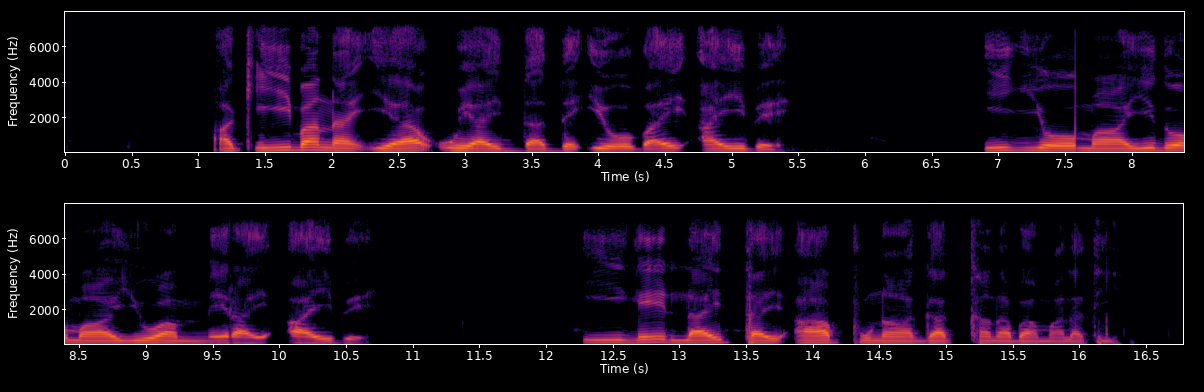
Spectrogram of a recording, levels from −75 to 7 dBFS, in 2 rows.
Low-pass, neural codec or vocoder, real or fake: 7.2 kHz; none; real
